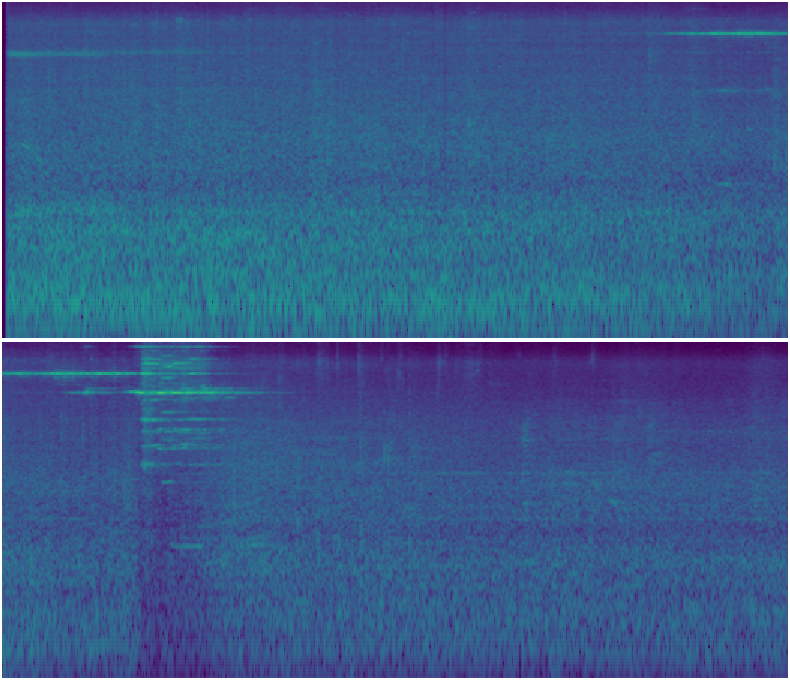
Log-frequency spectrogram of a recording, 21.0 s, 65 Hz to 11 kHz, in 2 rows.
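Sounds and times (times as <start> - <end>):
train brakes squealing: 0.1 - 1.6, 8.7 - 14.3
passenger train rumbling: 0.1 - 20.9.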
